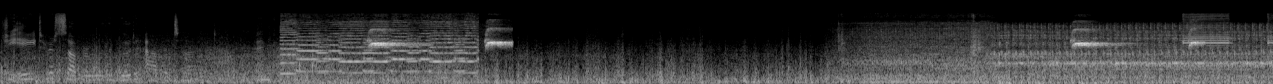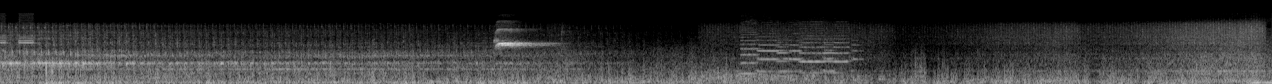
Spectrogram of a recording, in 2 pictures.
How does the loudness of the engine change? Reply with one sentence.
The loudness of the engine goes down, then up.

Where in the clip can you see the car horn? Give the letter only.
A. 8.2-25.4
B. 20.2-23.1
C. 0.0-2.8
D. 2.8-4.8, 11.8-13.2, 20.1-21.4
D.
